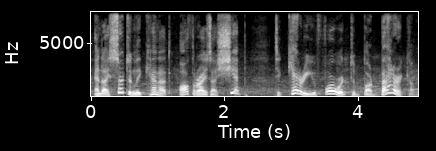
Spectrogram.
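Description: An exasperated, officious magistrate from an audio drama. His voice is high for a man and swings dramatically up and down. He speaks with theatrical fussiness, like a bureaucrat guarding his position. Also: wildly swooping pitch, moderate pace. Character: fussy, exasperated colonial magistrate, anxious for his career. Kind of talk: full-cast audio drama acting.

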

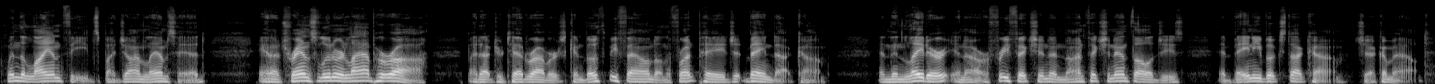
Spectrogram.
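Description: A man's voice: medium pitch, lively intonation, normal speed, a little mellow, no echo, clean studio sound. A man hosting a podcast, reading introductions and then asking questions in a friendly, easy way. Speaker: podcast host. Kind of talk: scripted intro then casual interview.

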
